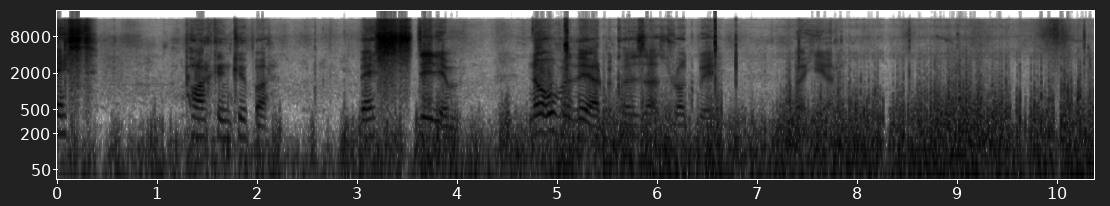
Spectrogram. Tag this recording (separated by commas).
Speech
